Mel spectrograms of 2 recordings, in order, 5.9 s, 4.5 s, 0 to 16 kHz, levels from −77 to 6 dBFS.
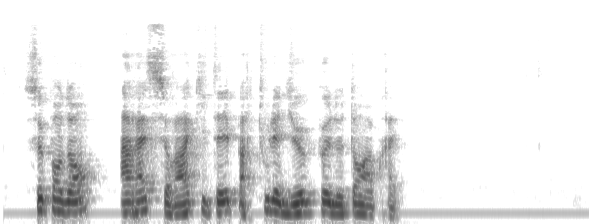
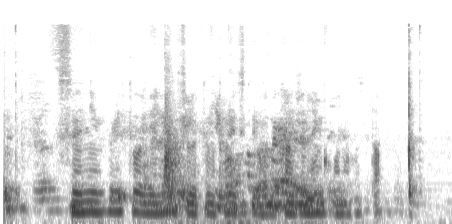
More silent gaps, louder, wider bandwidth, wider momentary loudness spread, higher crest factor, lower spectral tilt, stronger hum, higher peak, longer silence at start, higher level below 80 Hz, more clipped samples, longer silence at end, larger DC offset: neither; about the same, -22 LUFS vs -22 LUFS; about the same, 11.5 kHz vs 11.5 kHz; second, 10 LU vs 15 LU; about the same, 18 dB vs 20 dB; about the same, -7.5 dB/octave vs -8 dB/octave; neither; second, -6 dBFS vs -2 dBFS; first, 0.3 s vs 0.05 s; second, -56 dBFS vs -50 dBFS; neither; first, 1.9 s vs 0.3 s; neither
